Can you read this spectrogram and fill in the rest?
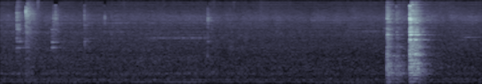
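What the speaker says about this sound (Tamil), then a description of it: "அடுப்பை பற்ற வச்சு ஒரு பேன் வச்சுக்கோங்க" A metal pan is set down on a stove while idli sambar is cooked in a home kitchen. A soft clink opens the clip, and after a quiet stretch a louder double clatter of metal on metal follows near the end.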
